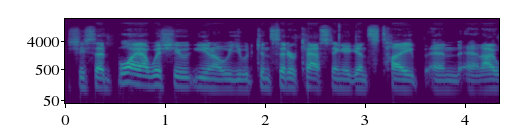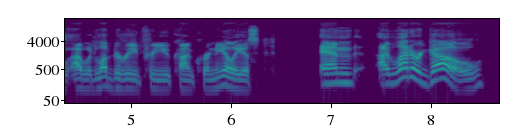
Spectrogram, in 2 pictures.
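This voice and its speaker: A man's voice: on the high side, a bit bright, no room sound. A man, a theater director, chatting as an interview guest, wandering through his answers with lots of fillers and restarts. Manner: rambling, many fillers and restarts. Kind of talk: casual interview chat.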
